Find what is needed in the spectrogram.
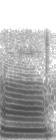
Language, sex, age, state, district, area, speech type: Assamese, male, 18-30, Assam, Sivasagar, rural, conversation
